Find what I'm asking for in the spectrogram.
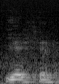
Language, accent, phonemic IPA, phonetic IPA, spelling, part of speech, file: Armenian, Eastern Armenian, /jeɾˈkʰel/, [jeɾkʰél], երգել, verb, Hy-երգել.ogg
- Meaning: 1. to sing 2. to say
